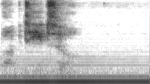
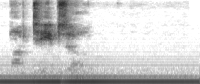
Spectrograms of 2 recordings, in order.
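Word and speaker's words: βαπτίζω: Baptizo. Baptizo. So there you have the ability to listen to how they pronounce that particular word.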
